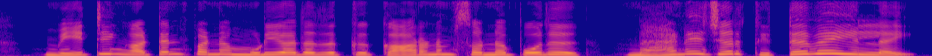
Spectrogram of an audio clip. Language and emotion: Tamil, surprised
